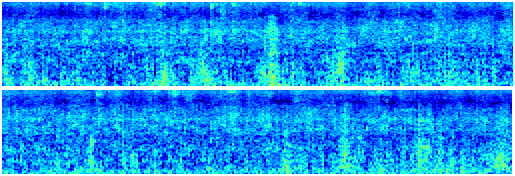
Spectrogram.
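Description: Wind rushes loudly past while cycling outdoors.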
